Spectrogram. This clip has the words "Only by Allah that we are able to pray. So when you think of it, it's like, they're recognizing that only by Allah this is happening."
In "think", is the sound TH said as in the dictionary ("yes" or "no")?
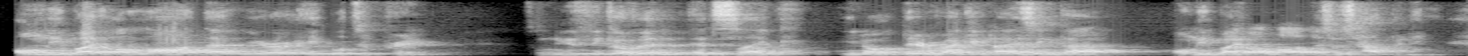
yes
